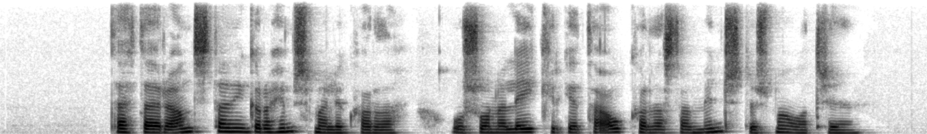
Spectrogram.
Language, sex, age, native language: Icelandic, female, 20-29, Icelandic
